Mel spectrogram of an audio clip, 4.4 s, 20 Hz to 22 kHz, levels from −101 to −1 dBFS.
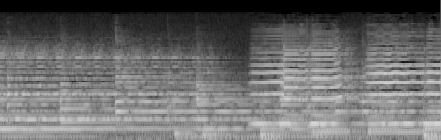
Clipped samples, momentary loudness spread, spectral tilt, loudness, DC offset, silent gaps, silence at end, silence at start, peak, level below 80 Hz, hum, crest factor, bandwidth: under 0.1%; 10 LU; -3.5 dB/octave; -22 LUFS; under 0.1%; none; 0 s; 0 s; -6 dBFS; -46 dBFS; none; 16 dB; 12.5 kHz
